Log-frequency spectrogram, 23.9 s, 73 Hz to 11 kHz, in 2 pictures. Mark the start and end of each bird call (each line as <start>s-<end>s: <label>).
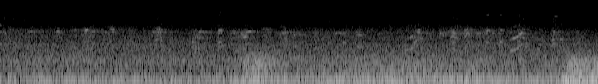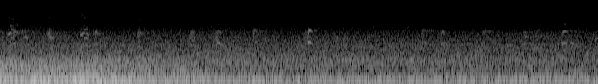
0.0s-13.6s: Snow Goose (Anser caerulescens)
8.7s-9.7s: American Crow (Corvus brachyrhynchos)
13.5s-23.9s: unidentified bird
